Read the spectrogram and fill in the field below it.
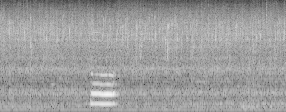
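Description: Onions turning light brown fry in a pan for a tori (ridge gourd) dish, a soft steady sizzle throughout, briefly interrupted by a short tonal beep and a single spoken word.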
